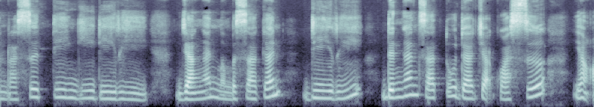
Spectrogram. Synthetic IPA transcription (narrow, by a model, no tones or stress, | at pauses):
nrasət̪iŋɡidiɾi | d͡ʒaŋãnmə̃mbəsarkan | diɾi | dəŋãnsat̪udad͡ʒa̰ʔkuasə | jaŋʔ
